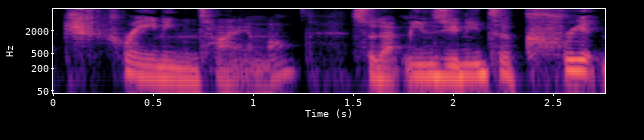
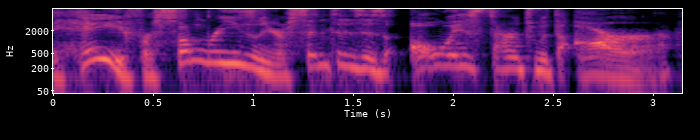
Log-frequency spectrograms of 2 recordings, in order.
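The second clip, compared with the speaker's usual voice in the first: much higher, chirpy voice for the model; voicing the model; 10 semitones higher than usual. Explaining training, voices the model noticing a pattern in a much higher voice. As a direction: pitch way up as the puzzled AI.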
